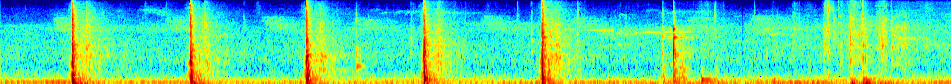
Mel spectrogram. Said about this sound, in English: I simply use the piece of wood to stabilize the chunk, get my axe in there a little bit, and I call it just whacking it.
